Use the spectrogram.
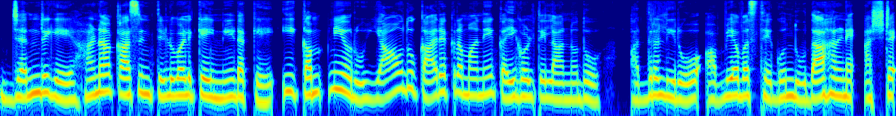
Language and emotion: Kannada, disgusted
